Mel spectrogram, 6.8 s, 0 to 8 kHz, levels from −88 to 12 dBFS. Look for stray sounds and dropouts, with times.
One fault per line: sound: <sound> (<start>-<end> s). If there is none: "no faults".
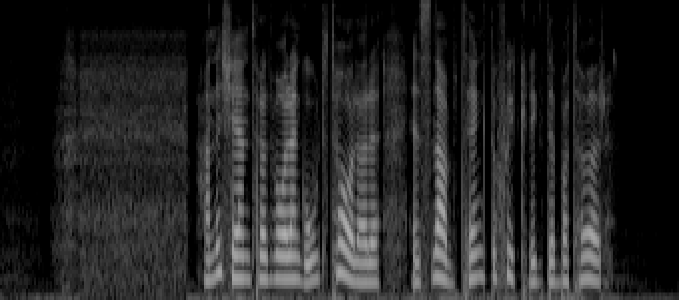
no faults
